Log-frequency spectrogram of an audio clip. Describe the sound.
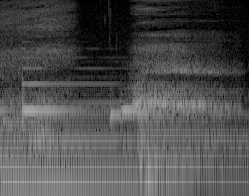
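Slow, deep breathing during a calming bedtime 'dragon breath' exercise, one long airy breath in and then one out, soft and steady over sustained musical tones.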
